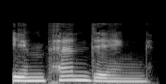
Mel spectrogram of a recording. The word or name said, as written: impending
